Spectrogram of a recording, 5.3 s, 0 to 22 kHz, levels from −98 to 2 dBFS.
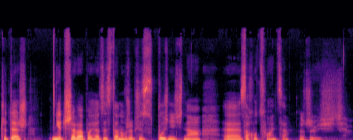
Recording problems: none

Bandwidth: 17.5 kHz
